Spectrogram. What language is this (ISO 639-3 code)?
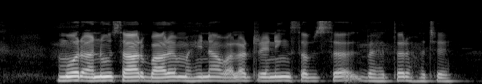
mag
